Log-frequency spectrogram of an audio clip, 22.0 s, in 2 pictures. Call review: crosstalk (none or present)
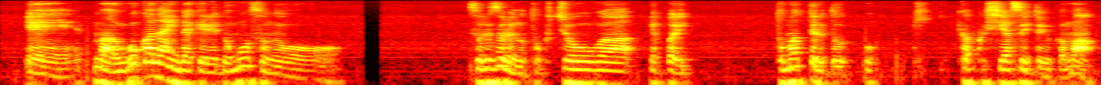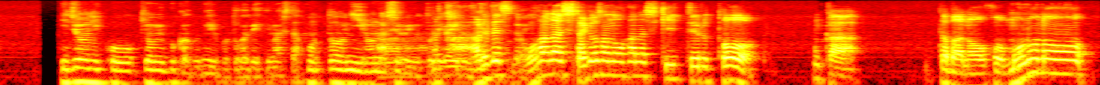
present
